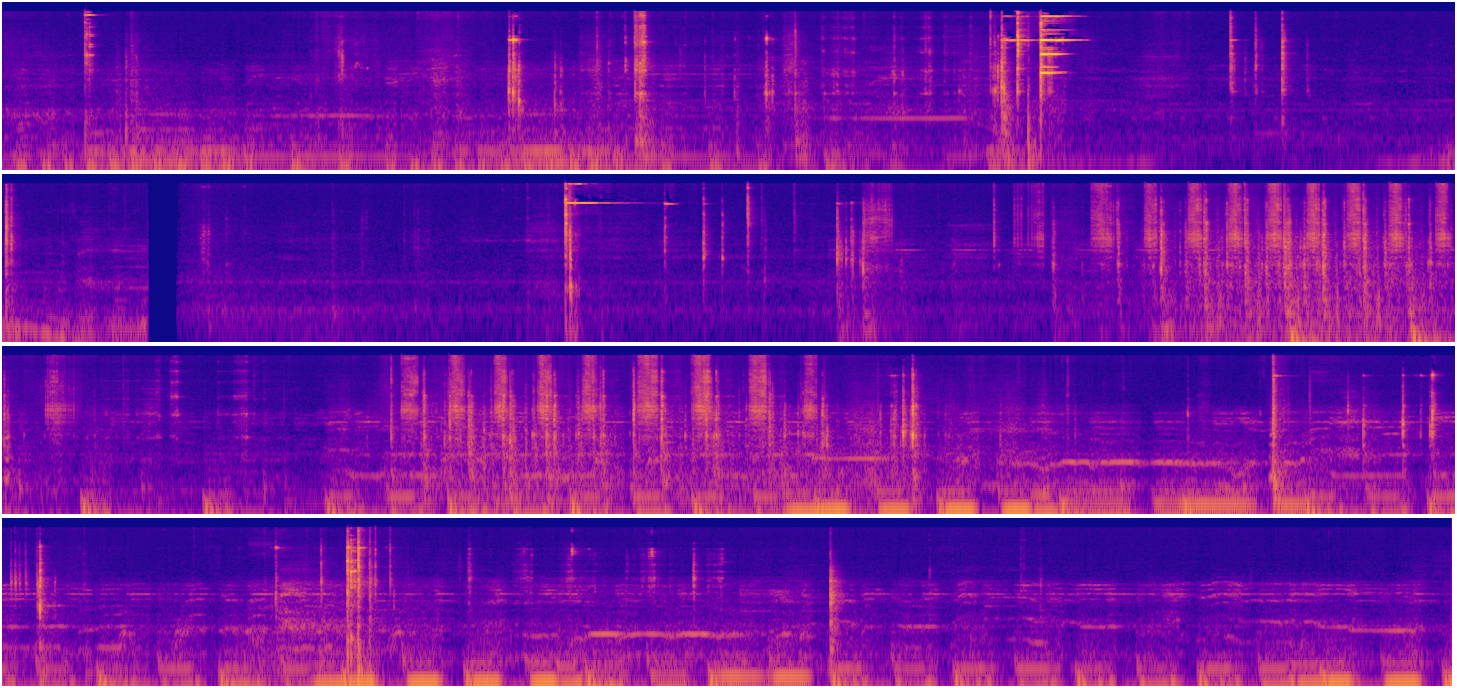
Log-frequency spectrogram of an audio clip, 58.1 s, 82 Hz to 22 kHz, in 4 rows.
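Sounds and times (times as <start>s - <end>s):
socket ratchet clicking: 24.6s - 30.0s, 32.9s - 38.4s, 41.8s - 44.2s.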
